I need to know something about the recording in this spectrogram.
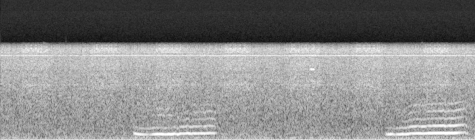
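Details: Stan, a grey cat, asleep and snoring: two long, low droning breaths with a steady hum, each lasting over a second, separated by several seconds of quiet room hiss.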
